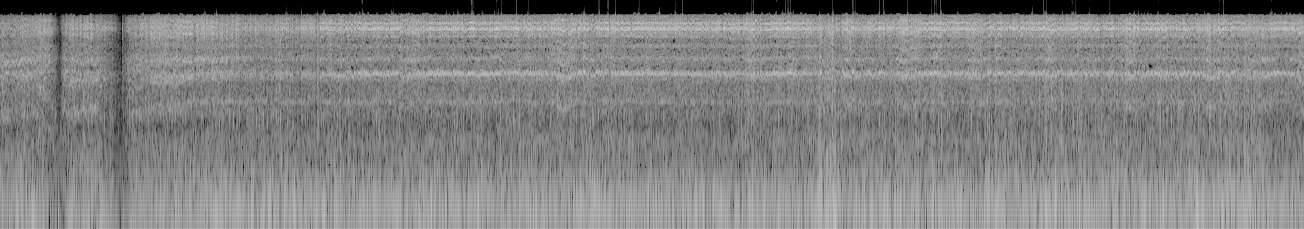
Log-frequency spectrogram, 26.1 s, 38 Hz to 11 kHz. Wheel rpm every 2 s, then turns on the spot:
140, 140, 230, 230, 230, 230, 230, 230, 230, 230, 230, 230, 230.
none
